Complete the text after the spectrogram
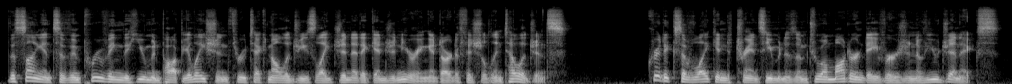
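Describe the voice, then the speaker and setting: A man reading scripted documentary narration in a measured, formal manner. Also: low-pitched.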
